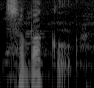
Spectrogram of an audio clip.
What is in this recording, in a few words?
"sabaku", Biak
